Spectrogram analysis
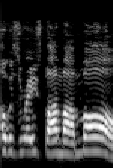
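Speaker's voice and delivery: mock crying, high and loud.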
